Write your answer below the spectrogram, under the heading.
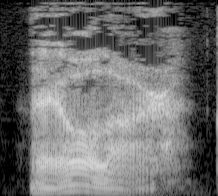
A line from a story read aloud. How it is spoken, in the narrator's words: Clubs muttered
